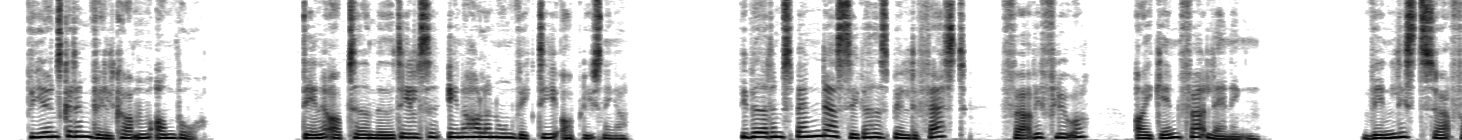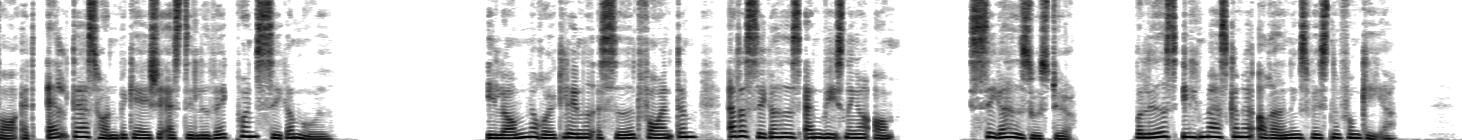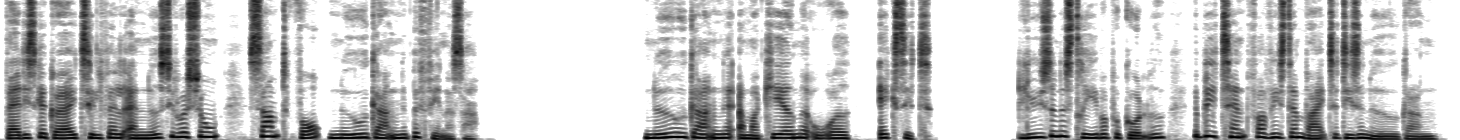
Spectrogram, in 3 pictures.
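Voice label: Danish, Corporate; GoLocalise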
